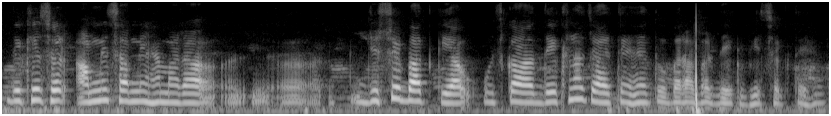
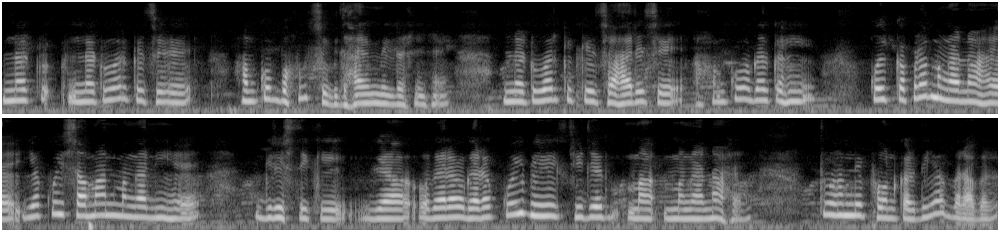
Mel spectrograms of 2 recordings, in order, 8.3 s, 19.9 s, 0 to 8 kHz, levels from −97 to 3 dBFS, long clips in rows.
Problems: constant background noise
